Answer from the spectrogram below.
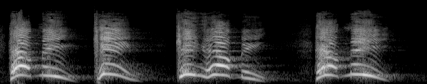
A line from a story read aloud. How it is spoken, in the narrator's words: a woman screaming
